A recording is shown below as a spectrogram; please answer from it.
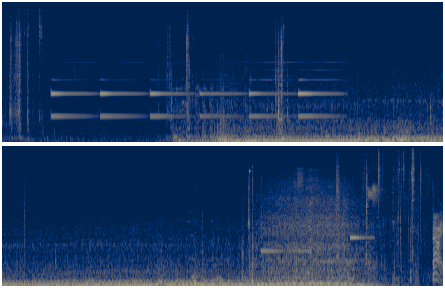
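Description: A Cummins diesel-swapped Ford truck is keyed with chimes sounding, then its engine fires and settles into a steady low idle and rumble as it pulls into a shop, ending with a brief rise and cutoff.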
